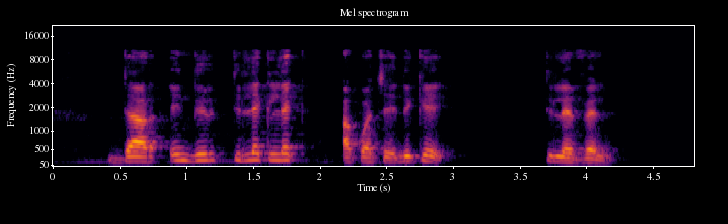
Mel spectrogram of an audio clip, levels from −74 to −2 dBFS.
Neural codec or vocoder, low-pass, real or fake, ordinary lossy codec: none; 10.8 kHz; real; Opus, 32 kbps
